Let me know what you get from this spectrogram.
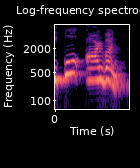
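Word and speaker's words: EcoRI: अब कोई इसको ऐसा नहीं पढ़ेगा E.CO को लिखा है, फिर कुछ R लिखा है, फिर ये फर्स्ट लिखा है, नहीं, इसको प्रोनाउंसिएट मतलब इसका उच्चारण, इसको बोलना किस प्रकार से बोलते हैं, इसको बोलते हैं इको R1।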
